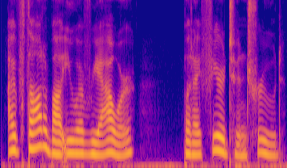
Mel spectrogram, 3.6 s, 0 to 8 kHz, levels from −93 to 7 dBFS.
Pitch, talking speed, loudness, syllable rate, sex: 185 Hz, 185 wpm, -16 LUFS, 6.4 syllables/s, female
